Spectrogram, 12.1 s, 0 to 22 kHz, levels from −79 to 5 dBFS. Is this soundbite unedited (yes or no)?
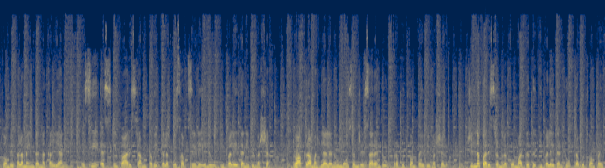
yes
